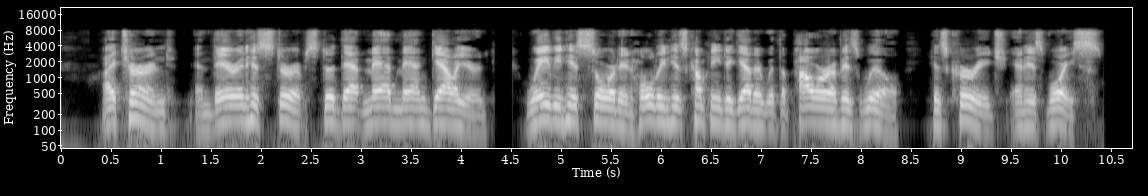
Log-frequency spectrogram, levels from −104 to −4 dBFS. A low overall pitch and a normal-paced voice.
Yes: low, 130 Hz; average, 170 wpm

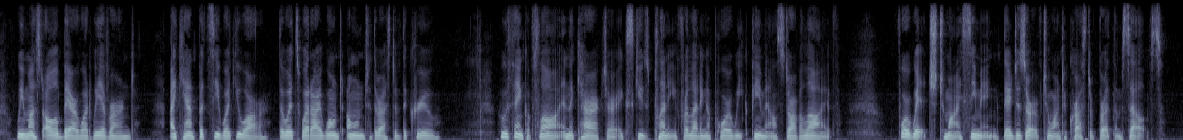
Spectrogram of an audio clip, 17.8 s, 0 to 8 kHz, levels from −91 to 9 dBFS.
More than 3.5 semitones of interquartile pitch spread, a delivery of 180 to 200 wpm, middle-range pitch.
No: narrow, 2.5 semitones; average, 195 wpm; medium, 155 Hz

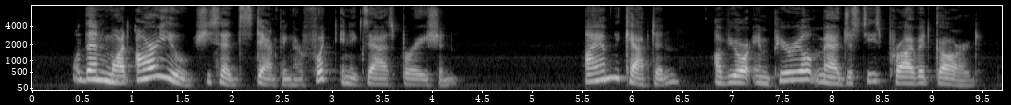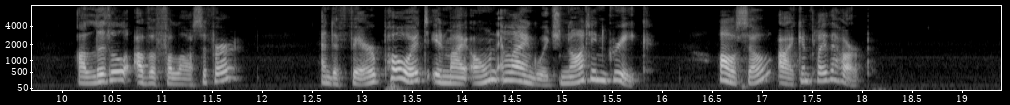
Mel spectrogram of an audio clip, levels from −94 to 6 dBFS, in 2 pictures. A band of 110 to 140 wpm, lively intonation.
Yes: slow, 135 wpm; wide, 7.3 semitones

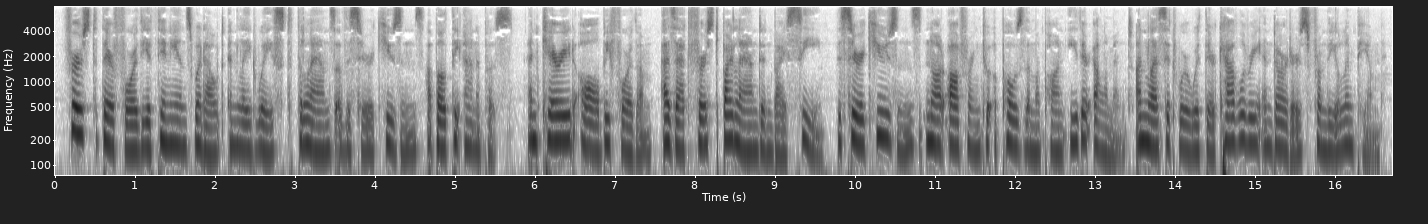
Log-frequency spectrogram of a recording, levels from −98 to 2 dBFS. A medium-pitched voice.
Yes: medium, 165 Hz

